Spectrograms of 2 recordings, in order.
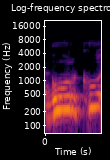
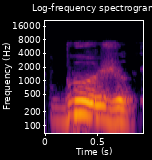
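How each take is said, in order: First: The middle consonant is a hard k sound. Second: The middle consonant is a soft j sound. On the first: The speaker calls it wrong. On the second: The speaker calls it right.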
